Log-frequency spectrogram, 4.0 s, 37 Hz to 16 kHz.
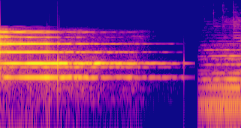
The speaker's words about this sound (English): The church bell chimed till it rang 29 times for each man on the Edmund Fitzgerald.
